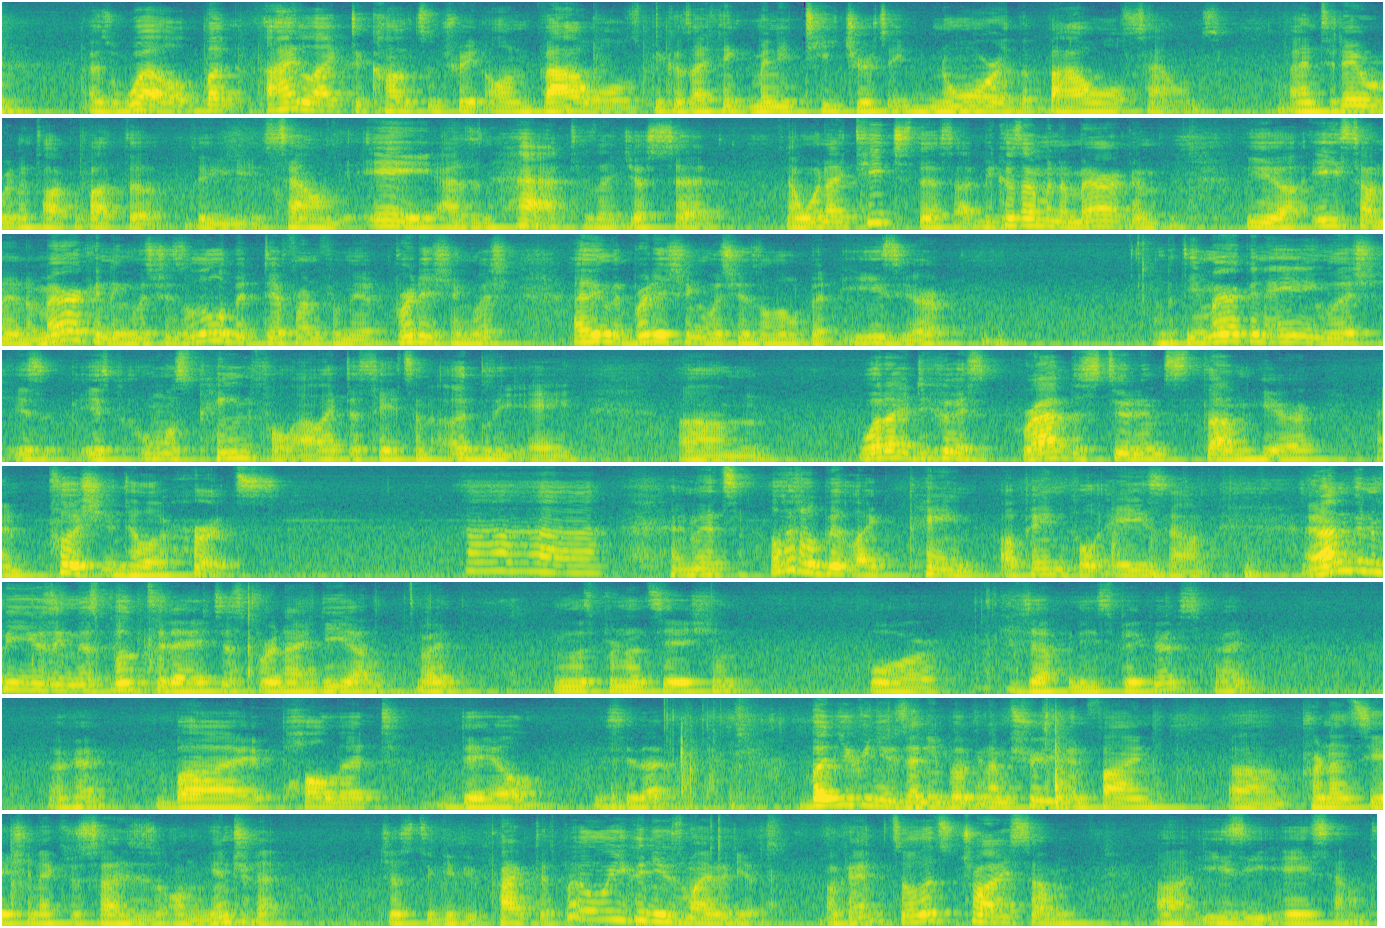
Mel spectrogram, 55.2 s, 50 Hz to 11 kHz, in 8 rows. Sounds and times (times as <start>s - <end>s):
Speech: 0.0s - 18.8s, 19.5s - 29.1s, 30.0s - 38.3s, 38.9s - 40.8s, 41.7s - 55.2s.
